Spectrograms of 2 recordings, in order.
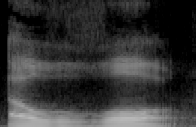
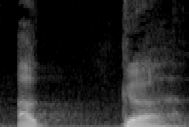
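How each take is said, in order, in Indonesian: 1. Konsonan tengahnya adalah gesekan serak di tenggorokan yang bersambung. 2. Konsonan tengahnya adalah g yang tajam dan terhenti. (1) "Karena dia ada sifat rakhawa, jadi tidak diputus" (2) "salah kalau orang membacanya dengan ga"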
